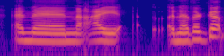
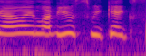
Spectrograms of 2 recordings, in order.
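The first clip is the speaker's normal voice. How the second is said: put-on high, louder cooing, as if to a child; babying sweet talk; 11 semitones higher, 5 dB louder than usual. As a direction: imitate someone doting on a big child.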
